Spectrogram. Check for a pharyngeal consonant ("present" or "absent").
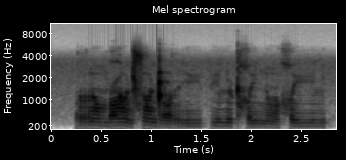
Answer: present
